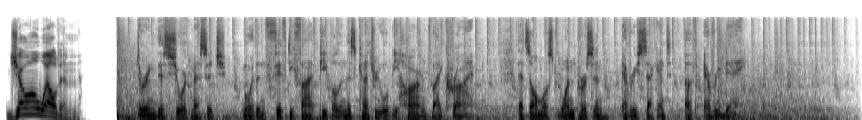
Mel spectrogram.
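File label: urgent, voice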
